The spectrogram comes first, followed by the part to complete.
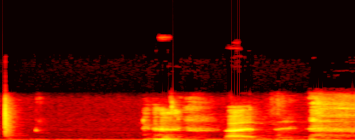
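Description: A man's throat-clearing noises: a sharp click right at the start, then two short low vocal grunts about two and three seconds in.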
